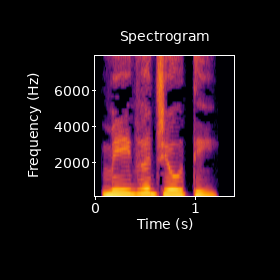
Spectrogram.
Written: ಮೇಘಜ್ಯೋತಿ

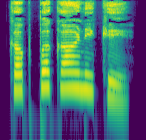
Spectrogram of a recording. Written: ಕಪ್ಪುಗಾಣಿಕೆ

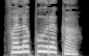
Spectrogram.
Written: ಫಲಪೂರಕ

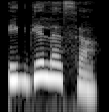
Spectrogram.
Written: ಇಗ್ಗೆಲಸ

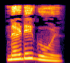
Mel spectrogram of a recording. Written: ನುಡಿಗಲ್

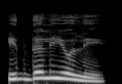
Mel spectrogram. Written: ಇದ್ದಲಿಯೊಲೆ

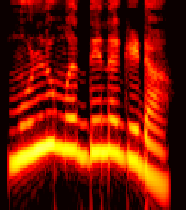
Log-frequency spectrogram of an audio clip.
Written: ಮುಳ್ಳುಮದ್ದಿನಗಿಡ

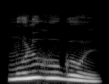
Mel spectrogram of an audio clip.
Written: ಮುಳುಹುಗೋಲ್

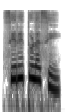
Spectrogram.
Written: ಸಿರಿತುಳಸಿ

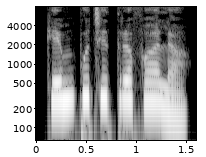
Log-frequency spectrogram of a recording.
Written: ಕೆಂಪುಚಿತ್ರಫಾಲ

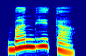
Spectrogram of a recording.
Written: ಬಂಧುತೆ

